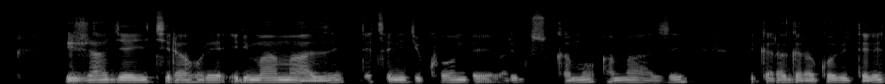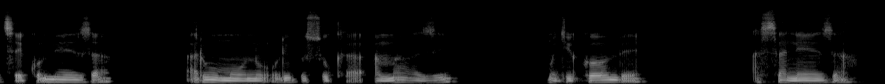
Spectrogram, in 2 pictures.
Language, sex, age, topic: Kinyarwanda, male, 25-35, health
